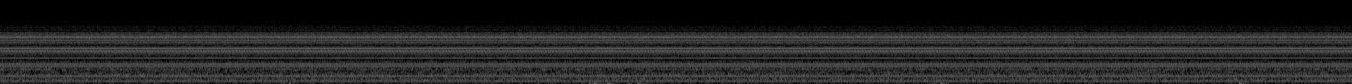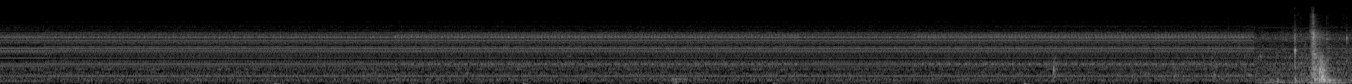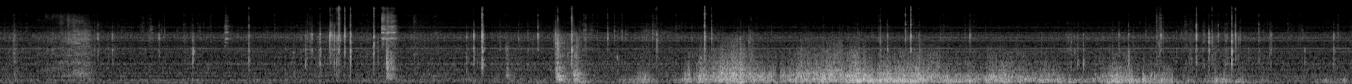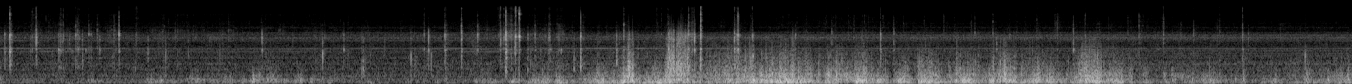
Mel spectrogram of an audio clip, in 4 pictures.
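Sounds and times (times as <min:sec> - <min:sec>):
electrical hum with whining tones: 0:00.0 - 0:54.0
microphone handling noise: 0:32.0 - 0:54.0
wind noise on microphone: 0:32.5 - 0:54.0.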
